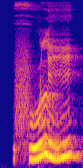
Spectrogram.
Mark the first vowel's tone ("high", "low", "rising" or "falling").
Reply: rising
